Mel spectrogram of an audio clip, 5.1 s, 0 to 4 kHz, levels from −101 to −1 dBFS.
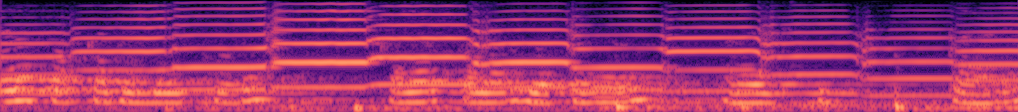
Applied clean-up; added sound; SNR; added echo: none; Trumpet; 2 dB; reverberation time 2.3 s.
